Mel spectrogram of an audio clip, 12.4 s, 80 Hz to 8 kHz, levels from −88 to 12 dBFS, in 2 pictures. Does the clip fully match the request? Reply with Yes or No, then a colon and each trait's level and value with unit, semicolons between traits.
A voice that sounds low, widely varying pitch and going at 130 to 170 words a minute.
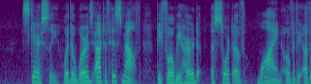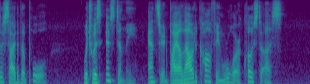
Yes: low, 125 Hz; wide, 6.6 semitones; average, 165 wpm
